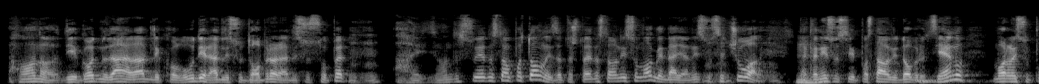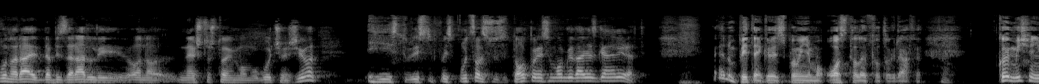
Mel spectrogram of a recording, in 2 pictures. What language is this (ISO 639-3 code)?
hrv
